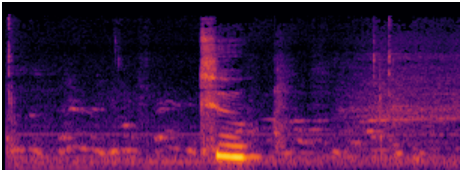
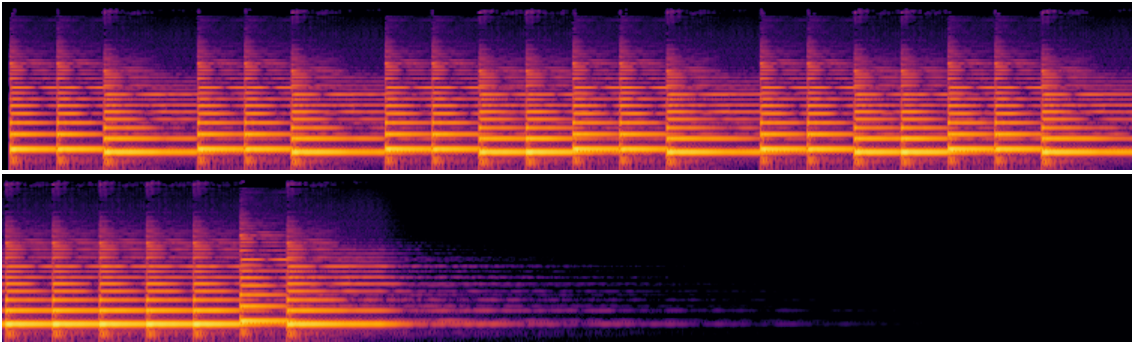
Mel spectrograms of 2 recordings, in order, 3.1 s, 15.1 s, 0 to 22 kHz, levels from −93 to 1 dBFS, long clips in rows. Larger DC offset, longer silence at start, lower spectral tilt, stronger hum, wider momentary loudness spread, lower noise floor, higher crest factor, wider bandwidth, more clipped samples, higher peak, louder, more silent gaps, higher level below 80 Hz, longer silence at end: neither; first, 0.75 s vs 0.05 s; about the same, -4.5 dB/octave vs -4.5 dB/octave; neither; first, 27 LU vs 5 LU; second, -47 dBFS vs under -90 dBFS; about the same, 18 dB vs 14 dB; first, 16 kHz vs 8.8 kHz; neither; second, -8 dBFS vs 0 dBFS; second, -21 LUFS vs -14 LUFS; neither; second, -64 dBFS vs -56 dBFS; second, 0.4 s vs 4.8 s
